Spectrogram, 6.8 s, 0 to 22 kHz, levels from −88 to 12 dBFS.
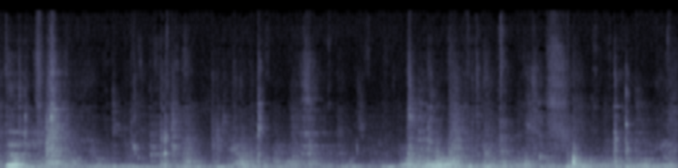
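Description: A recording of everyday sounds with no technical faults to report. Nothing at any point in it calls for a timestamp or a cause.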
